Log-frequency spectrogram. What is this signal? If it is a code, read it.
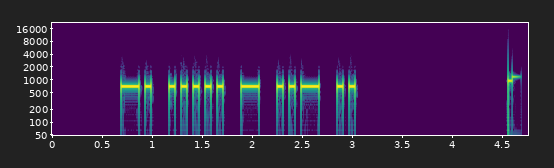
Morse code, heard as a keyed tone, about 20 wpm, 700 Hz. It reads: N5TUI
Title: USA Call Signs - 2x Character Spacing - 20wpm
